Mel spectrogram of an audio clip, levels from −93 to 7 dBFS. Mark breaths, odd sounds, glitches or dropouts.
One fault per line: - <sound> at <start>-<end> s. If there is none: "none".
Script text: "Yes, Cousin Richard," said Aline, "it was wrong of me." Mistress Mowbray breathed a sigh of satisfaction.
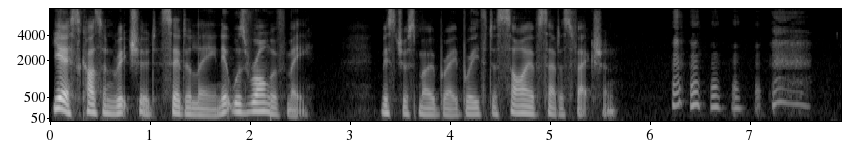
- laugh at 6.2-7.6 s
